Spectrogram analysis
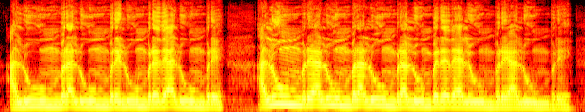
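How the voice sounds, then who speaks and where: Woman narrator, lowish pitch, dramatic, deliberate, literary radio storytelling, dry sound. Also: a little mellow, clean tone, no room sound.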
